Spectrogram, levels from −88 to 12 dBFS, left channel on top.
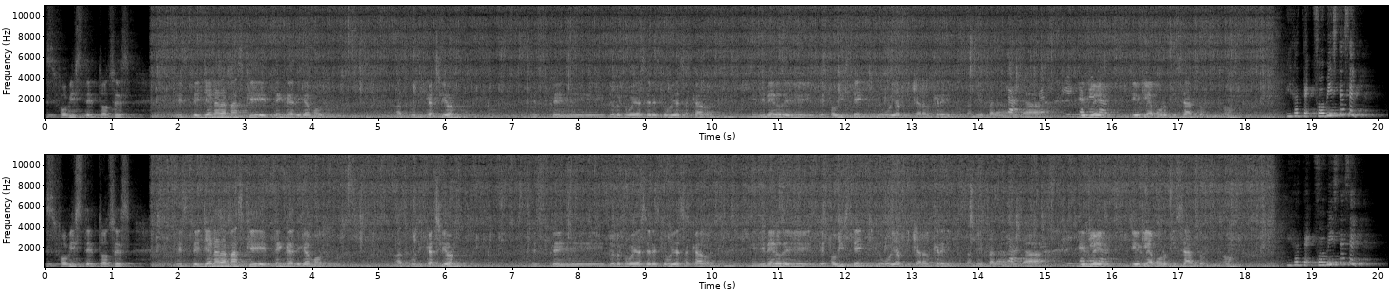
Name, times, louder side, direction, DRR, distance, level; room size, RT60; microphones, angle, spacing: voice 1, 0.0-1.7 1.9-4.3 5.2-6.3 7.3-16.0 16.2-17.9, right 1 dB, 30° right, 8 dB, 1.4 m, -26 dB
sound 1, 1.6-18.4, right 1 dB, 5° right, 5.8 m, -33 dB
voice 2, 14.9-15.9 18.6-19.7, left 3 dB, 50° left, 4 dB, 3.6 m, -29 dB
27.0 x 16.5 x 9.7 m, 0.84 s
head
